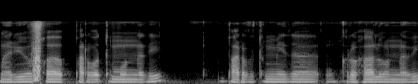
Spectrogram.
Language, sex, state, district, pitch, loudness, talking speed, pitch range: Telugu, male, Karnataka, Bellary, 115 Hz, -24 LUFS, 115 wpm, 110-120 Hz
